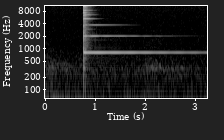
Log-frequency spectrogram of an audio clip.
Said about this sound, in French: Et après, j'ai aussi mon téléphone fixe qui fait fa dièse sol. Donc vous entendez, deuxième note, c'est le sol, et le verre et le téléphone, ils font la même note.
